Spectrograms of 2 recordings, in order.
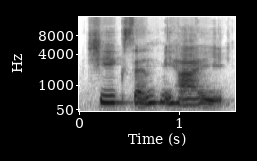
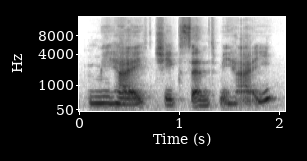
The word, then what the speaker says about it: Csikszentmihalyi: I will pronounce it for you. Csikszentmihalyi.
